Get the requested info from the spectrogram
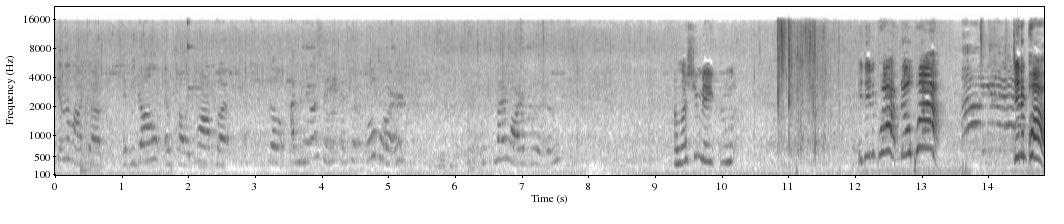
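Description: Children's voices talking and calling at a distance, louder near the end. About eleven seconds in there is a short burst of noise lasting about half a second.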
